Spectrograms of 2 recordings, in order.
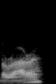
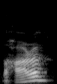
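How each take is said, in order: First: The h sound in the middle is silent. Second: The h sound in the middle is pronounced. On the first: The speaker calls it right. "I think the H is silent" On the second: The speaker calls it wrong. "I always say it wrong"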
